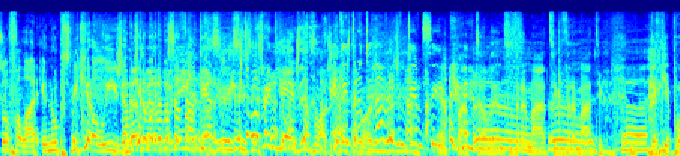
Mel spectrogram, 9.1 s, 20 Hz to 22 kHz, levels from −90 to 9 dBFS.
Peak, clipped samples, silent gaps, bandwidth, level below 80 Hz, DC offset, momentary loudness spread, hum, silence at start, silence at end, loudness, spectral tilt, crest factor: -8 dBFS; under 0.1%; none; 16.5 kHz; -42 dBFS; under 0.1%; 3 LU; none; 0 s; 0 s; -21 LUFS; -5 dB/octave; 12 dB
